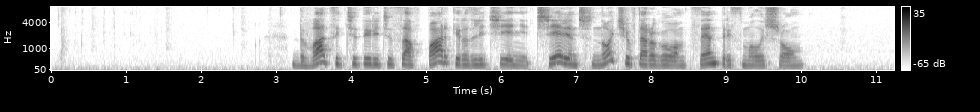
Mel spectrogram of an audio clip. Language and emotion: Russian, positive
